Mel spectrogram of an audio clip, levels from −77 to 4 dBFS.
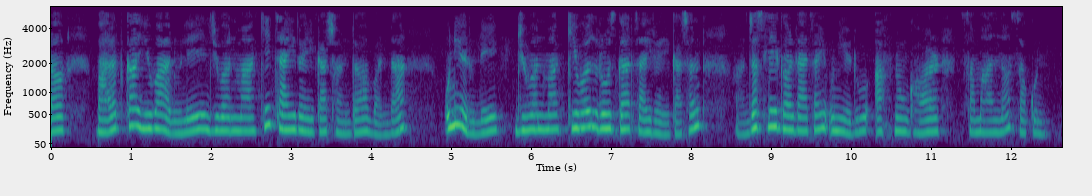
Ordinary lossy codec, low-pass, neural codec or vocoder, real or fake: MP3, 24 kbps; 5.4 kHz; vocoder, 22.05 kHz, 80 mel bands, WaveNeXt; fake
